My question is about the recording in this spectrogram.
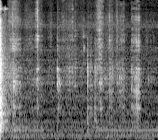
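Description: Faint handling noises: a few light clicks and rubbing as a hard plastic mount in a plastic bag is picked up and turned in the hand.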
